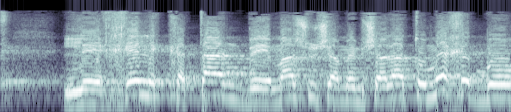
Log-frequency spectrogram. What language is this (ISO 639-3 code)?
heb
